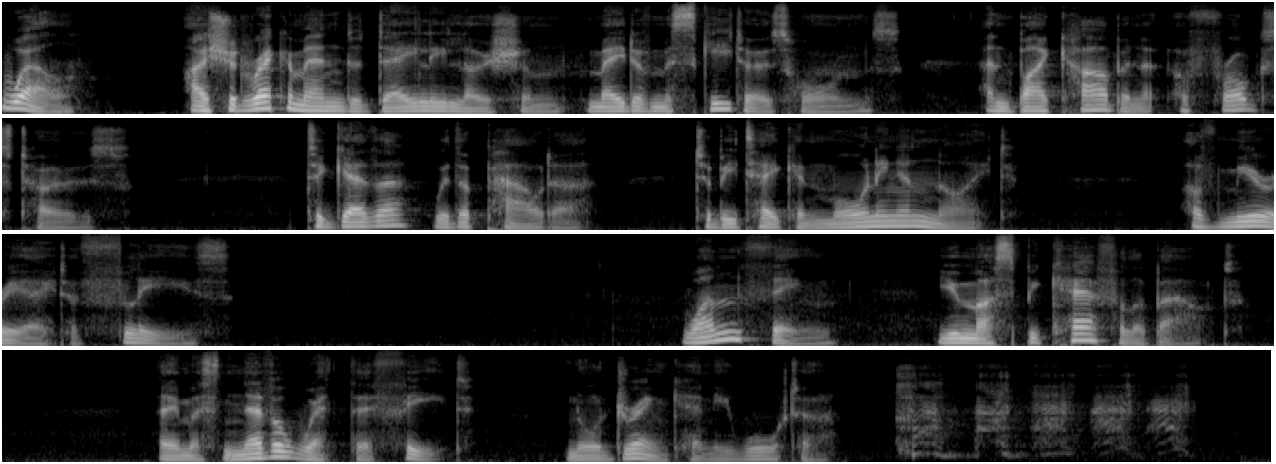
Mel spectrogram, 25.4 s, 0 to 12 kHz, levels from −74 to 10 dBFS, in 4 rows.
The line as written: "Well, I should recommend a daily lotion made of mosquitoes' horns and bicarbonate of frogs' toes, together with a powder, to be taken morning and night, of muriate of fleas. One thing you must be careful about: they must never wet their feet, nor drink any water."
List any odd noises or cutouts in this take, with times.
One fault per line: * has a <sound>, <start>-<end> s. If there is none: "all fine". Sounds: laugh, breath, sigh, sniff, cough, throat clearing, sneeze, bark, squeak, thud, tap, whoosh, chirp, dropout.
* has a laugh, 23.5-25.1 s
